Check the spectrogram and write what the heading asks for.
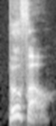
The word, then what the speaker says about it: Bufo: We got Buffo saying, Brady, by the way, it's pronounced Bufo. Bufo, I got you.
